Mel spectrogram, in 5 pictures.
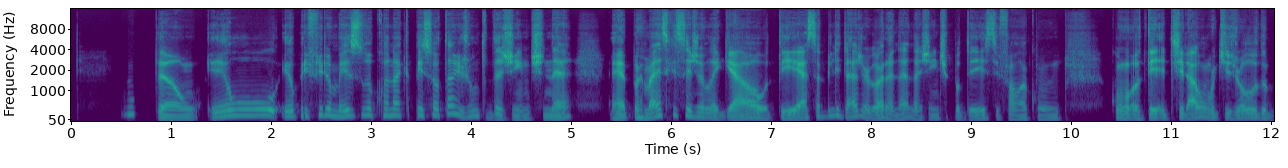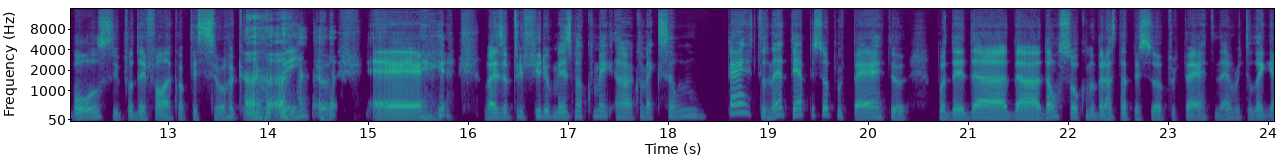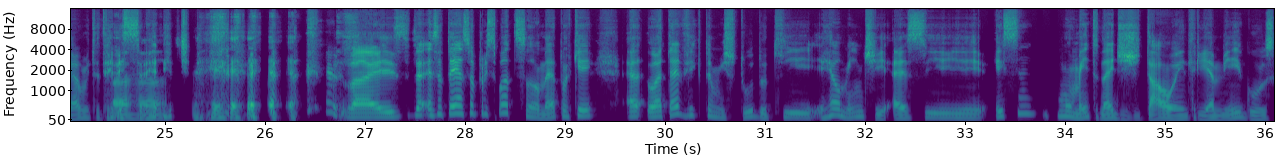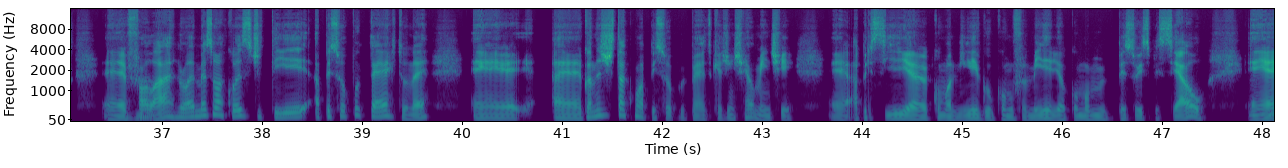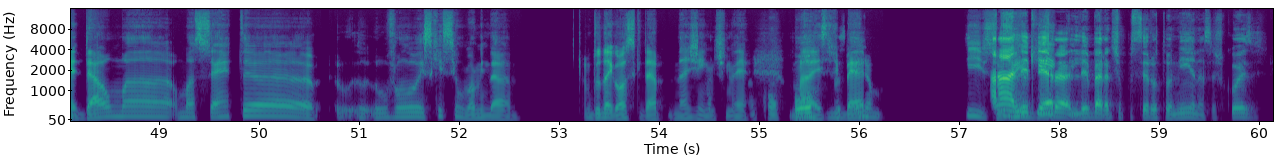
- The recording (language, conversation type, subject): Portuguese, podcast, Como a conexão com outras pessoas ajuda na sua recuperação?
- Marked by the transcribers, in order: tapping; laughing while speaking: "Aham"; chuckle; laugh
